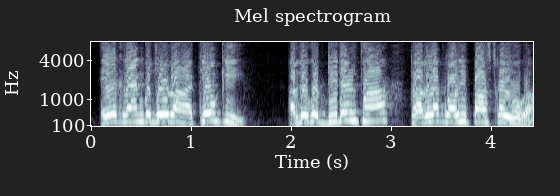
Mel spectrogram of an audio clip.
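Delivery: ordinary delivery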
